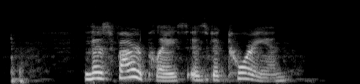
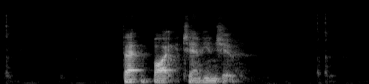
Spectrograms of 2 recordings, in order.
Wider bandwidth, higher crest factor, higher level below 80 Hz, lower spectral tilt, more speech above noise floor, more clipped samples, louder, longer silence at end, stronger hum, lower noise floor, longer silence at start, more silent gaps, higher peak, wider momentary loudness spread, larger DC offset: second, 7.4 kHz vs 11 kHz; second, 16 dB vs 22 dB; second, -64 dBFS vs -50 dBFS; about the same, -6 dB/octave vs -6.5 dB/octave; about the same, 47 dB vs 50 dB; neither; first, -17 LUFS vs -24 LUFS; second, 0.75 s vs 1.3 s; neither; second, -63 dBFS vs -73 dBFS; second, 0.1 s vs 1.25 s; neither; about the same, -2 dBFS vs -4 dBFS; first, 20 LU vs 12 LU; neither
